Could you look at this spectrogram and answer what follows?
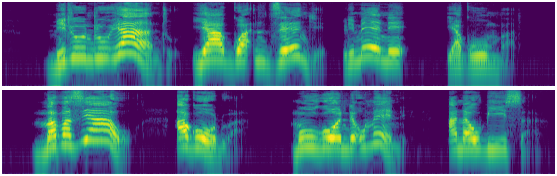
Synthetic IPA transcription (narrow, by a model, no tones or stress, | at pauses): mitundujaːntʰu | jaɡwan̩d͡zɛnd͡ʒɛ̰ | limɛnɛ | jak̬uːmba̰ | mapaziawɔ̰ | akɔɗwa̰ | muːkɔndɛumɛnɛ | anauɓiːsa̰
